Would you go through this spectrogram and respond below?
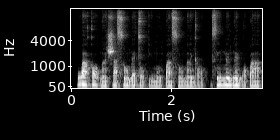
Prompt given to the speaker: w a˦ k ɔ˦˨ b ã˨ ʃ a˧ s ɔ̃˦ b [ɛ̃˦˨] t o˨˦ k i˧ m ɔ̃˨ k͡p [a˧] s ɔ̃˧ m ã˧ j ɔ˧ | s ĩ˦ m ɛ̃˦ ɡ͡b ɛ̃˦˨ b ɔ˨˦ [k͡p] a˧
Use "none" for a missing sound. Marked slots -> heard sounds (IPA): ɛ˦˨, a˧, k͡p

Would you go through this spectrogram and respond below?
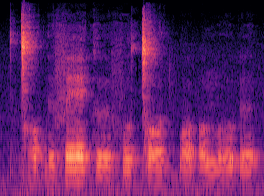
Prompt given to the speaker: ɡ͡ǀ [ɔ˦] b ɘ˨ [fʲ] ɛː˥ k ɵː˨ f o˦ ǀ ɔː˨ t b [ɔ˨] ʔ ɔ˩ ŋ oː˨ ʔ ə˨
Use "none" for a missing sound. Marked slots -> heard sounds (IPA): ɔ˨, f, ɔ˨

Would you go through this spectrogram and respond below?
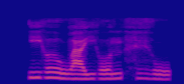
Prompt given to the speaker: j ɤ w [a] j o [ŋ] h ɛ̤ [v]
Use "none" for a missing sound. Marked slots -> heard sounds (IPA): a, n, w

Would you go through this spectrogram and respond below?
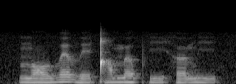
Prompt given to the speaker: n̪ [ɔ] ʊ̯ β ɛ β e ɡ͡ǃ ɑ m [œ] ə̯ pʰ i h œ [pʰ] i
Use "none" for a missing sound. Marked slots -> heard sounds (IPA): ɔ, œ, m

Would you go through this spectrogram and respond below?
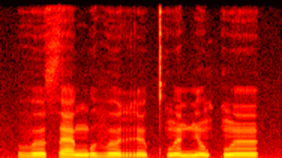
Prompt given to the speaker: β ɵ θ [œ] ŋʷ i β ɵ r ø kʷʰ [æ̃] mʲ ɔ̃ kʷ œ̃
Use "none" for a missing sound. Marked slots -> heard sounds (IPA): æ, æ̃

